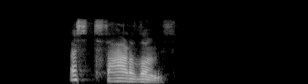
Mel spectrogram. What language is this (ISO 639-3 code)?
kab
